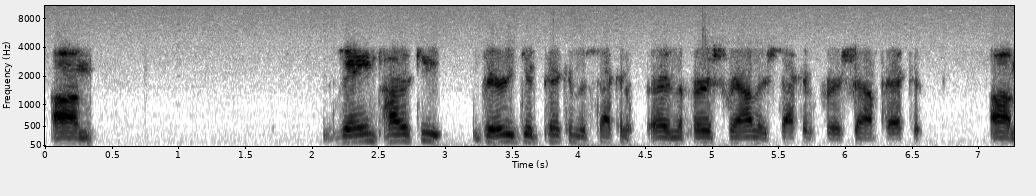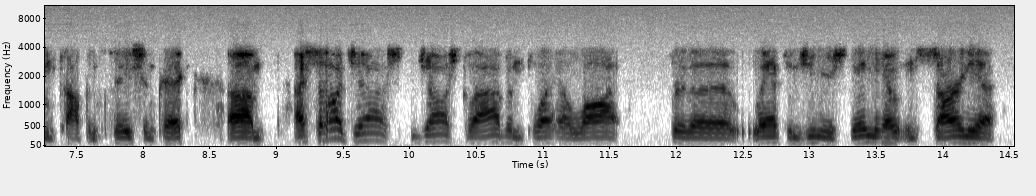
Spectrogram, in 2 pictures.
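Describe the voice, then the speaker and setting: An Ontario Canadian man talks sports casually as a call-in analyst. His voice is medium in pitch, and he is chatty and enthusiastic, tagging points with "right?". It comes over a dry, thin phone connection. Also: steady tone, measured pace, no echo. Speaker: podcast host calling in as guest analyst. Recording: narrow phone-line call.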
